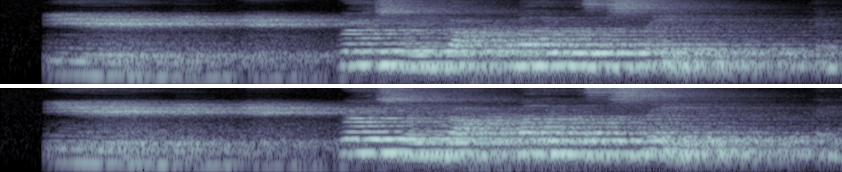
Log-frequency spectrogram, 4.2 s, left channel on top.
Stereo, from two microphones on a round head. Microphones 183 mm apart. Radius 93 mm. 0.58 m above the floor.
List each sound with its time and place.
0.2 s laughter: 30° left (ahead or behind), 0.7 m; by 1.4 s 55° left (ahead or behind), 1.3 m
1.7 s a woman speaking: 65° left (ahead or behind), 1.4 m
